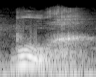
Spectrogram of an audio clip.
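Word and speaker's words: Buch: سي اتش سي اتش عندنا لو جت بعد ثلاث حروف معينين بتنطق خا خا الثلاث حروف دول هم الا او احفظهم عشان لو السي اتش جت بعدهم بيتنطق خا ثمشبيل بوخ بوخ يعني كتاب اوضه نخ يعني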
